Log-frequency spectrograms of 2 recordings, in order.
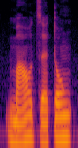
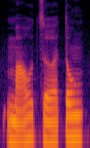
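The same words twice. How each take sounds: First: Two rising tones are followed by a high level tone. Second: Two rising tones are followed by a high level tone.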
